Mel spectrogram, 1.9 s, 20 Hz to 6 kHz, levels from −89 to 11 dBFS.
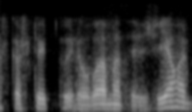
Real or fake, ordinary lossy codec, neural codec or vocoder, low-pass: fake; AAC, 24 kbps; codec, 24 kHz, 0.9 kbps, WavTokenizer, medium speech release version 2; 5.4 kHz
